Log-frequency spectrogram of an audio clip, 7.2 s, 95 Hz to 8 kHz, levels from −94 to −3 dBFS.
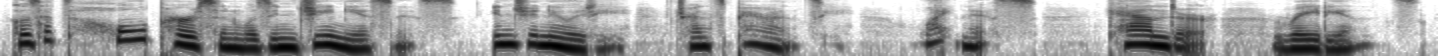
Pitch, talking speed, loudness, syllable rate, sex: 215 Hz, 85 wpm, -17 LUFS, 4.9 syllables/s, female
